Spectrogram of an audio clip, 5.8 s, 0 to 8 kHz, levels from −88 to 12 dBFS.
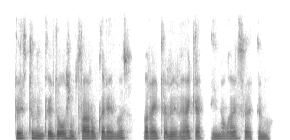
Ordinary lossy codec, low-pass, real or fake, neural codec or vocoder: Opus, 24 kbps; 7.2 kHz; fake; autoencoder, 22.05 kHz, a latent of 192 numbers a frame, VITS, trained on one speaker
